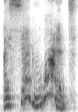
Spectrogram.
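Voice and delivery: very high, slow I said what; disbelieving. Retold or imitated. Donna hearing she said it eleven times, disbelieving. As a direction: stretch out the shocked what. Retelling her own disbelief.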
